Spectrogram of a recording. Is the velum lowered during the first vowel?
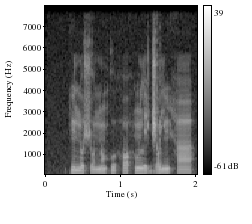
yes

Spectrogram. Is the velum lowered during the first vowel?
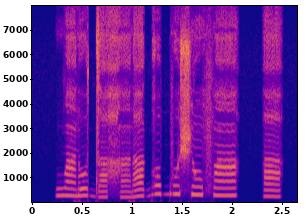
yes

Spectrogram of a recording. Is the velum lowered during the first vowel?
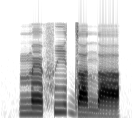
yes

